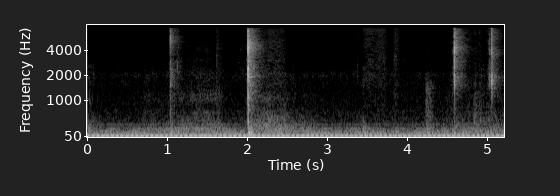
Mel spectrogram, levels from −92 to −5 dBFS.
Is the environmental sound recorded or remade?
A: recorded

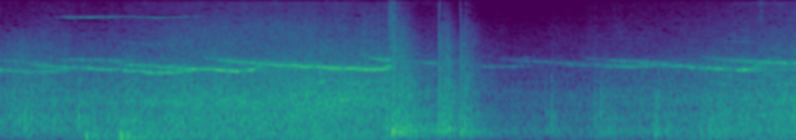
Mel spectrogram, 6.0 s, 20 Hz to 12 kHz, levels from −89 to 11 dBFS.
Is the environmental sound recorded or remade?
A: recorded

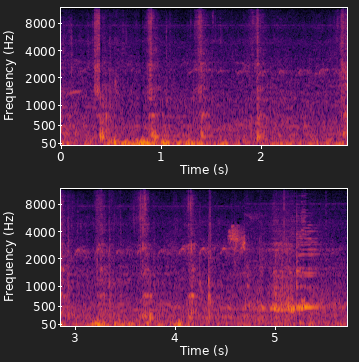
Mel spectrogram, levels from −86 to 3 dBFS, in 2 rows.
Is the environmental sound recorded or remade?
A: recorded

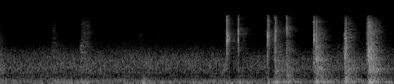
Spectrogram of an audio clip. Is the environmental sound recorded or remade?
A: recorded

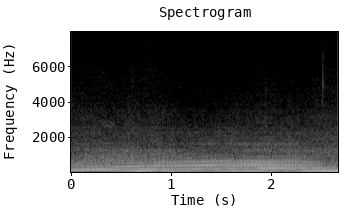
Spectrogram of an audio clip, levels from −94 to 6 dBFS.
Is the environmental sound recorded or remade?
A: recorded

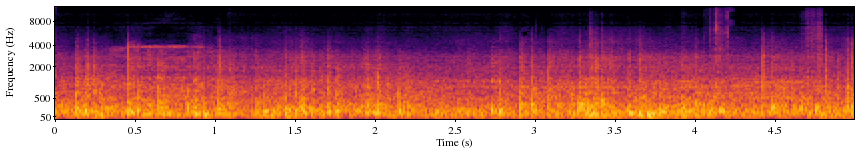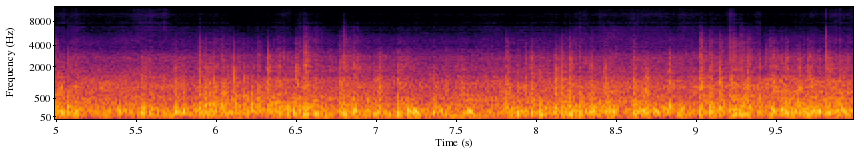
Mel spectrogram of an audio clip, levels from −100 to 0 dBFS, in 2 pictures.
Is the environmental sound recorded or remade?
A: remade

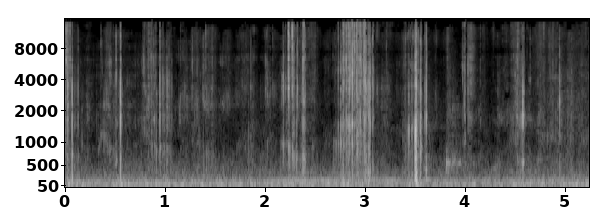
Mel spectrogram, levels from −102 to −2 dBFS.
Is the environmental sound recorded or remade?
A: recorded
